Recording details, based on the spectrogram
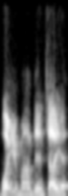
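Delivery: mock deadpan, cop-like flat delivery. Retelling a video of a cop answering a councilman's daughter, imitating a deadpan cop. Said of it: "the cop just deadpan looked down like".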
